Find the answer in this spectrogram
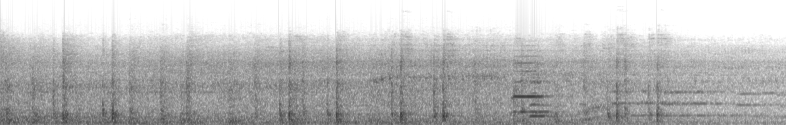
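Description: Passenger coaches of a locomotive-hauled train rolling past, their wheels clacking over rail joints, the sound fading as the train moves away. About eight seconds in a train horn sounds briefly, and fainter horn tones follow near the end.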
